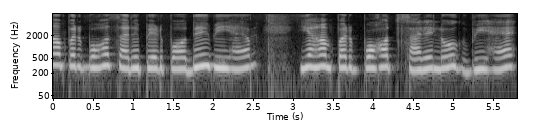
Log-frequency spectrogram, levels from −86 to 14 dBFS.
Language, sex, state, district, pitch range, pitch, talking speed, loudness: Hindi, female, Himachal Pradesh, Shimla, 265-295 Hz, 280 Hz, 155 wpm, -15 LUFS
